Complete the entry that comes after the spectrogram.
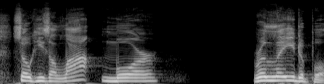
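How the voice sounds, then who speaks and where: Fairly high in pitch, a man speaks in an animated tone. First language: French. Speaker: political commentary youtuber. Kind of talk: reaction commentary.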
